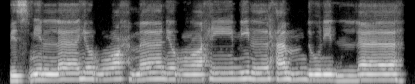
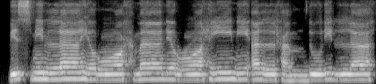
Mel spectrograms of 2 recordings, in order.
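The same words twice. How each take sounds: First: Slow chant gliding from "Bismillahirrahmanirrahim" straight into "Alhamdulillah" as "rahimil-hamdu"; linked correct reading. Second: Slow chant sounding the a of "Alhamdulillah" after "Bismillahirrahmanirrahim", "rahimi-alhamdu"; unlinked wrong reading. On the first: Teacher shows the proper reading, slow chant linking mim to lam. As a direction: recite joined, no a at the start of "Alhamdulillah". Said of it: "Cara baca yang benar".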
